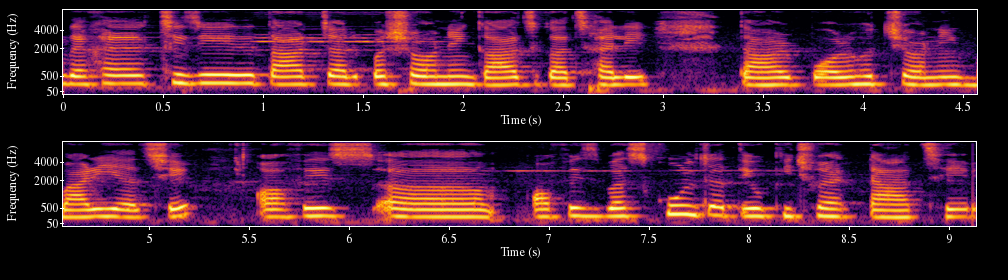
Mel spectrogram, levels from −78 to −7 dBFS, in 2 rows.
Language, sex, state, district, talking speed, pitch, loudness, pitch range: Bengali, female, West Bengal, Alipurduar, 145 wpm, 240 Hz, -13 LUFS, 225-250 Hz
